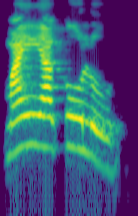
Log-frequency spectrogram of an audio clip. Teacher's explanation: nun mati atau harakat tanwinnya dibaca masuk dengan mendengung. Contohnya diperhatikan ada nun sukun ketemu ya. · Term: idgham bighunah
